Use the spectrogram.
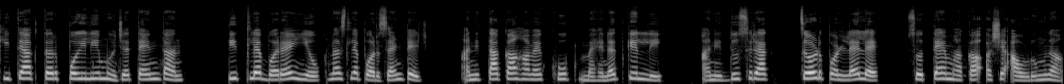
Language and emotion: Goan Konkani, neutral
